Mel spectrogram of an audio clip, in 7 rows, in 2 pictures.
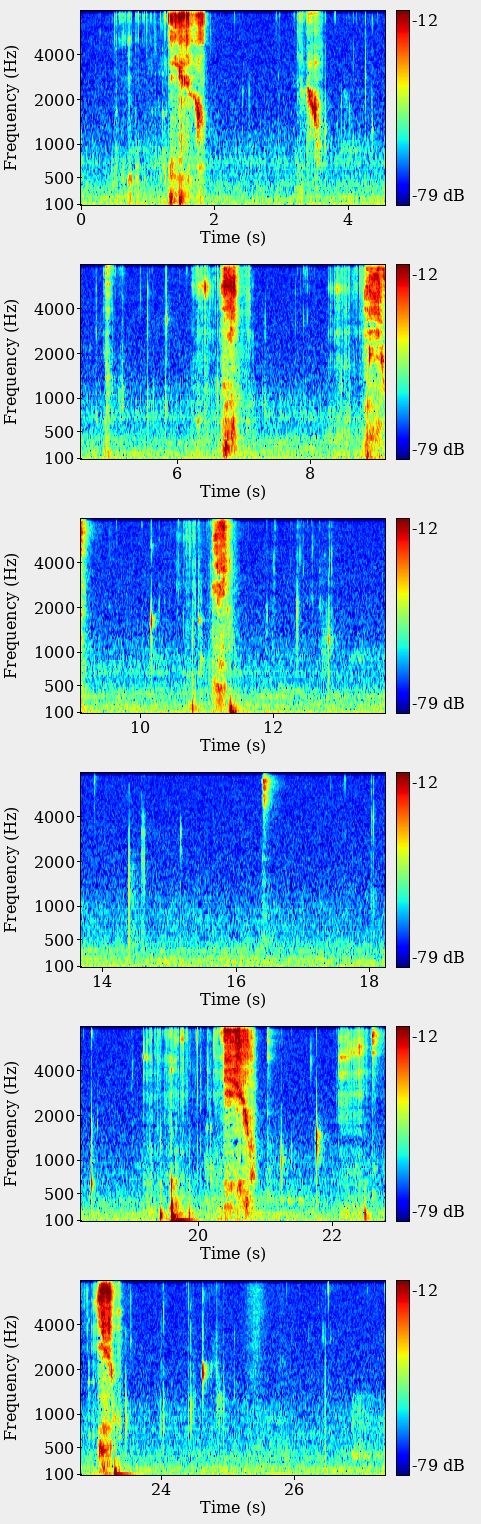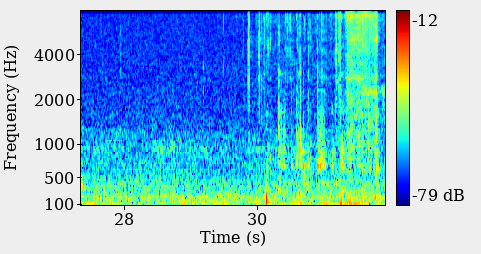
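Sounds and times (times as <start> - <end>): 
pet tortoise eating watermelon in wet crunchy bites: 0.5 - 2.0, 3.1 - 9.3, 10.1 - 13.0, 19.2 - 21.2, 22.1 - 23.6, 29.8 - 31.9.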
